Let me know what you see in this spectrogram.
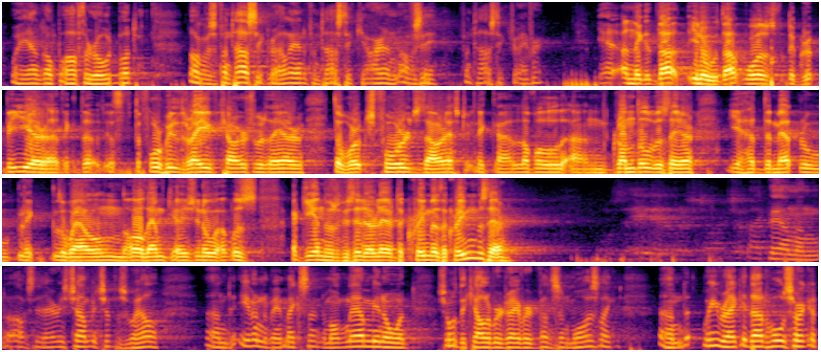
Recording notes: Recorded in front of an audience. Held in the magnificent setting of the The Stables motorsport museum in Donegal.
